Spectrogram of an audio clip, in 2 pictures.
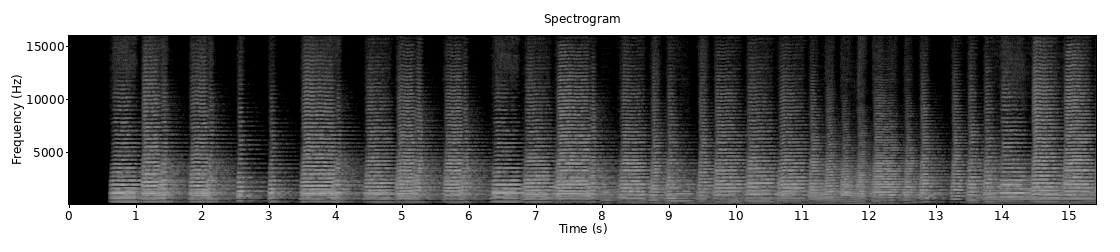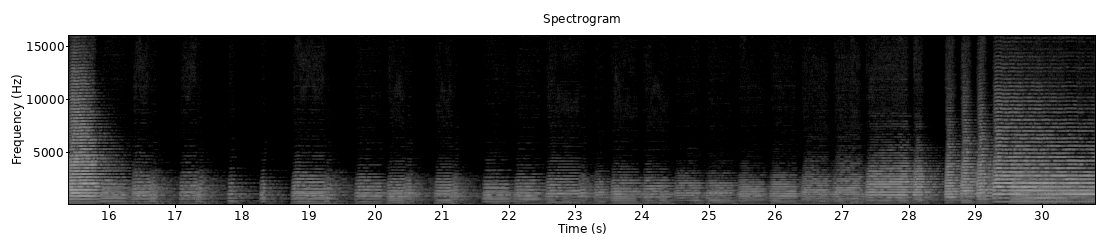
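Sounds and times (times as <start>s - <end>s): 
trumpet and trombone duet: 0.6s - 30.7s.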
